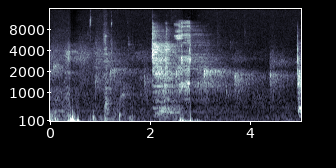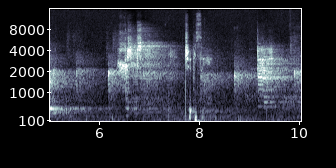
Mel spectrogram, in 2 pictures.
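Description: Necrophonic spirit-box app playing through a small speaker: chopped fragments of voice-like radio sound and static, each starting and cutting off abruptly every second or two. Several short low thumps come in between.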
